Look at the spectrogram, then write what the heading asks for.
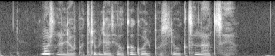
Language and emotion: Russian, neutral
